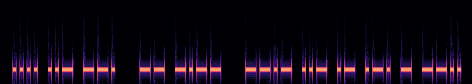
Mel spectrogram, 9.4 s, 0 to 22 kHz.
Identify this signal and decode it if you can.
Morse code, heard as a keyed tone, about 17 wpm, 700 Hz. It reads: HUG MY QUARTZ
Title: Pangram Challenge v2 - 17wpm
